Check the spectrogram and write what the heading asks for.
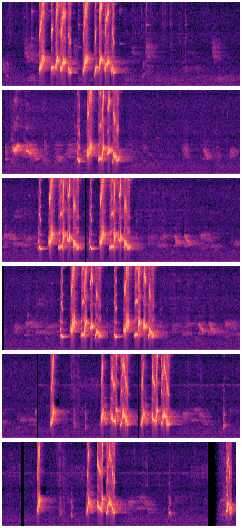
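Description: Red-whiskered bulbul singing: short, loud, clear phrases of several quick notes, repeated every four to five seconds, with softer chattering notes between the phrases.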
